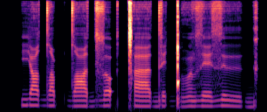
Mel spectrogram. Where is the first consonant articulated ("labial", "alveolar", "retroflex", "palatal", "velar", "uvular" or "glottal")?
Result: palatal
